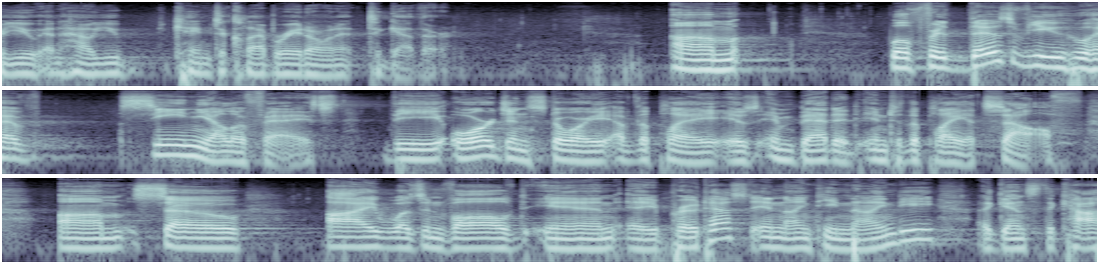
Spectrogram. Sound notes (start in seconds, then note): none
